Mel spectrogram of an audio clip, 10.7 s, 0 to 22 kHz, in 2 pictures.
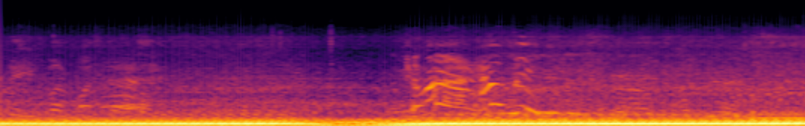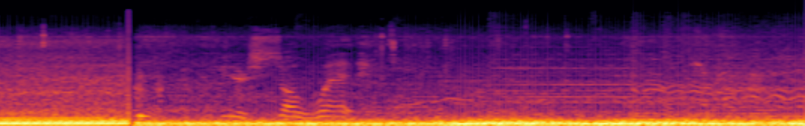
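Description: Dodge Ram 1500 pickup engine run hard as the truck tries to drive out of deep snow. It eases off briefly about two seconds in, then pulls again with a slowly rising pitch. After a sudden break about six seconds in, a choppier engine rumble continues.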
